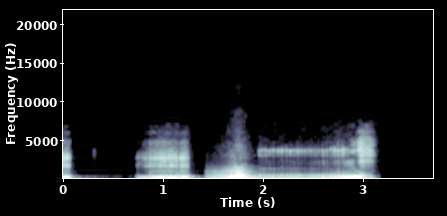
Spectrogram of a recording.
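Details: A sleeping raccoon, resting in the daytime as a nocturnal animal, snores in a quiet room: a short tonal, rattling breath, then a longer fluttering, humming one.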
